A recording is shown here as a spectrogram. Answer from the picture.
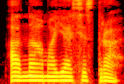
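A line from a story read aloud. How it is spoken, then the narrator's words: Hoarse. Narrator (Russian): сипло сказал он наконец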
